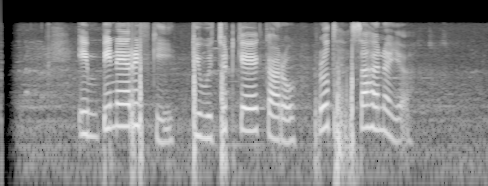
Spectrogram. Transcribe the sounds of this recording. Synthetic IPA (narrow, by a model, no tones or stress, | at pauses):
ʔimpineɾifkid̪̥i̤wud̥ʒ̥ṳd̪̥̚kekaɾorut̪saɦanaja̰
